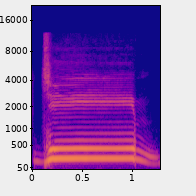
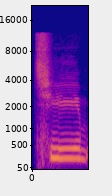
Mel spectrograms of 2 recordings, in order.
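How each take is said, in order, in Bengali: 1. প্রথম ব্যঞ্জনটি শক্ত ও দৃঢ়। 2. প্রথম ব্যঞ্জনটি নরম, শিসের মতো। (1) "জিম হবে শক্ত।" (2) "সিন ছিম এরকম যেন না হয়।"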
